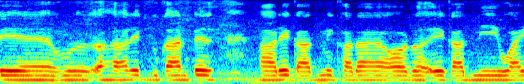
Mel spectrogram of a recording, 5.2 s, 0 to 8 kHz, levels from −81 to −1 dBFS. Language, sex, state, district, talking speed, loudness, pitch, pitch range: Hindi, male, Bihar, West Champaran, 185 wpm, -14 LUFS, 160 Hz, 155-165 Hz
